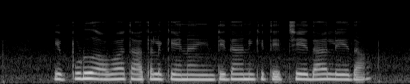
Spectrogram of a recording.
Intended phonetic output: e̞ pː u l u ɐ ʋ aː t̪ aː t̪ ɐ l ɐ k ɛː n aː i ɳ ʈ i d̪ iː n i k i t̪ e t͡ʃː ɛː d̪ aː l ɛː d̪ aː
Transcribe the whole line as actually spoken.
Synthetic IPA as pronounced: e̞ pː u ɽ u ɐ ʋ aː t̪ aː t̪ ɐ l ɐ k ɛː n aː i ɳ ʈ i d̪ aː n i k i t̪ e t͡ʃː ɛː d̪ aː l ɛː d̪ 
